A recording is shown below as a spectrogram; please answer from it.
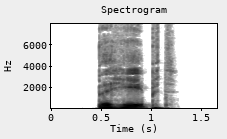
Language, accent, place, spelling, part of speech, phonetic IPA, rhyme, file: German, Germany, Berlin, behebt, verb, [bəˈheːpt], -eːpt, De-behebt.ogg
- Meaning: inflection of beheben: 1. third-person singular present 2. second-person plural present 3. plural imperative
